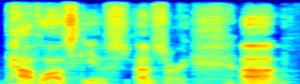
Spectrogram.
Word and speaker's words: Pavlovski: the CEO of Rumble Chris palowski palowski I'm getting his name wrong I'm pavlovski I'm sorry uh it's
